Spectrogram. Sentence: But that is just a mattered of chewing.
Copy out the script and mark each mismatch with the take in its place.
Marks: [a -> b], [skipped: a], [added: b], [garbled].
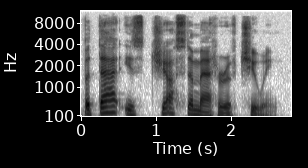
But that is just a [mattered -> matter] of chewing.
